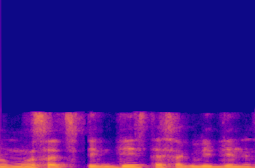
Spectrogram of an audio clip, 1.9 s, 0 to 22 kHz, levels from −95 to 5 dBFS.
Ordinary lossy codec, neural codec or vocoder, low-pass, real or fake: AAC, 32 kbps; none; 7.2 kHz; real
